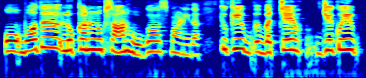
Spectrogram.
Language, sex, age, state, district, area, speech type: Punjabi, female, 18-30, Punjab, Ludhiana, urban, spontaneous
